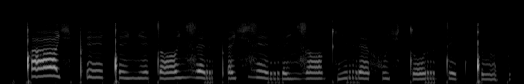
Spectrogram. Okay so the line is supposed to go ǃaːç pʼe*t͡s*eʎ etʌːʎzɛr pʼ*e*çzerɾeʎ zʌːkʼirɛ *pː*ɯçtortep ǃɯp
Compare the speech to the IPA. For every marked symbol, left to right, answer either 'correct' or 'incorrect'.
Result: incorrect, incorrect, incorrect

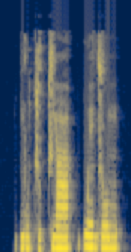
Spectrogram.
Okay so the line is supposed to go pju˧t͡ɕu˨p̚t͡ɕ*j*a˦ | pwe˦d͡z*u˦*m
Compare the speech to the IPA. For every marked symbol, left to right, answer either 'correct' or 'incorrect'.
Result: correct, incorrect

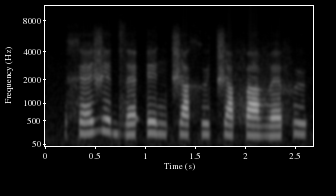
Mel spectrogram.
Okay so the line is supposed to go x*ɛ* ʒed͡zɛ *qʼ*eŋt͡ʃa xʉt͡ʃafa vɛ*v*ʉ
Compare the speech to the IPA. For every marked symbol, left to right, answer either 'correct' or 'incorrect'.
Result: correct, incorrect, incorrect

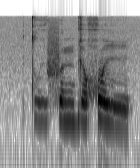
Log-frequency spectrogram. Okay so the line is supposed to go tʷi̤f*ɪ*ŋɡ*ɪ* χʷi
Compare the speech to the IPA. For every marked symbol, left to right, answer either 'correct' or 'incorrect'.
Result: correct, incorrect

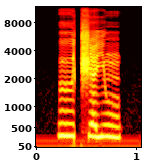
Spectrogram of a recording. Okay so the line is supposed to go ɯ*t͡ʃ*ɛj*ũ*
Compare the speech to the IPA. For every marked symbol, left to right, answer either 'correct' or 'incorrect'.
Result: correct, correct

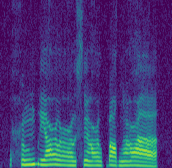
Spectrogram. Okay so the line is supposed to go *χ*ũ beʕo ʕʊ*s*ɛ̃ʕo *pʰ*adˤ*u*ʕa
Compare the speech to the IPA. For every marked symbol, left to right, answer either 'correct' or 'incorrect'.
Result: incorrect, correct, incorrect, incorrect

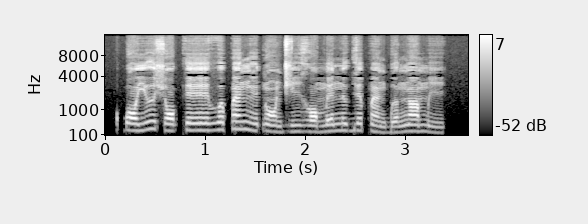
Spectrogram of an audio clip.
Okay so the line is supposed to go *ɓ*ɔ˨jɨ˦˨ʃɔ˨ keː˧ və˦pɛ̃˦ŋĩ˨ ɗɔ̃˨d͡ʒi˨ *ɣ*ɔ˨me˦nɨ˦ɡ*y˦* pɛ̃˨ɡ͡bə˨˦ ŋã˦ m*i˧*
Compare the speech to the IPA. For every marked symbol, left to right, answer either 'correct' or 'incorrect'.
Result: correct, correct, incorrect, incorrect

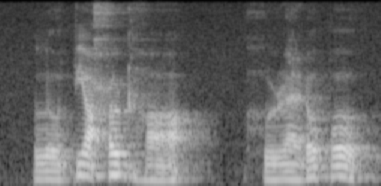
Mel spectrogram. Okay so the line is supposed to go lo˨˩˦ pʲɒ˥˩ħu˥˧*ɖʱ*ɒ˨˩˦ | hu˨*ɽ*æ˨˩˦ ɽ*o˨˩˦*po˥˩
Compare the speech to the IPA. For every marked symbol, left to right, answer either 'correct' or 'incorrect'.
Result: correct, incorrect, incorrect

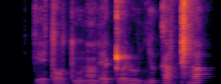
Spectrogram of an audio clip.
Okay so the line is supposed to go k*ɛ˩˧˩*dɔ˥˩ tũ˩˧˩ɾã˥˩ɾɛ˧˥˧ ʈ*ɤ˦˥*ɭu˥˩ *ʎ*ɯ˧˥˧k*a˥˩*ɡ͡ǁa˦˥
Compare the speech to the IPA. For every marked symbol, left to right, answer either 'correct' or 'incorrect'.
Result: incorrect, incorrect, correct, correct

